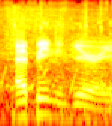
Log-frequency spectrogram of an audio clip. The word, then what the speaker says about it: Ebi Nigiri: out on the side of how do you pronounce it help me out I'm trying not to Abby nigiri Epi nagiri yeah there we go sorry I know it's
